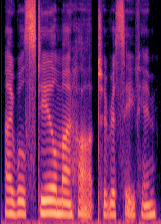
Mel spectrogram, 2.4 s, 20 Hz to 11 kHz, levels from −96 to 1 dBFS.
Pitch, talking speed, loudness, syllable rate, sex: 170 Hz, 200 wpm, -18 LUFS, 4.4 syllables/s, female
